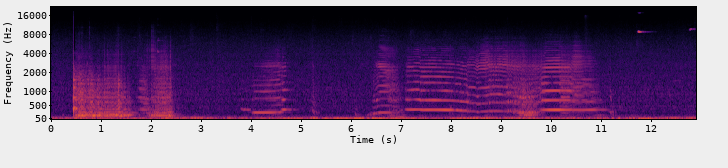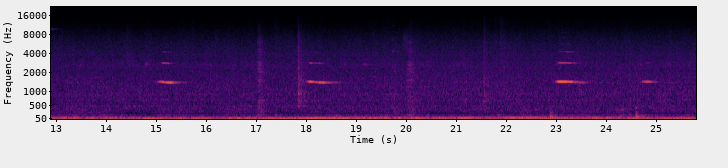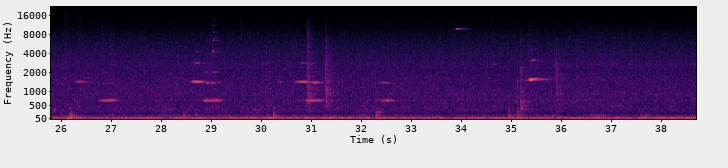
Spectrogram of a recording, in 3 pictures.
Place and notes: Mladinska, Maribor, Slovenia - late night creaky lullaby for cricket/21
no cricket at that day ... rain and drops outside, exercising creaking with wooden doors inside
